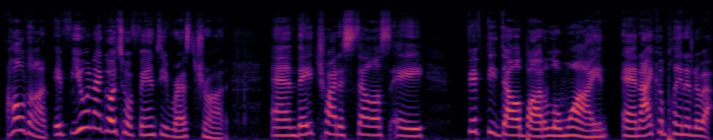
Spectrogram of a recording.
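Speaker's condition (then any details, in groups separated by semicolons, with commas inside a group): No condition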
